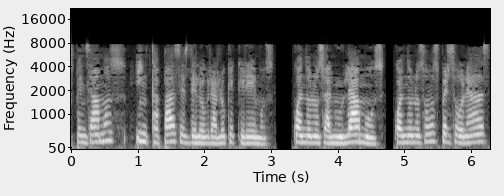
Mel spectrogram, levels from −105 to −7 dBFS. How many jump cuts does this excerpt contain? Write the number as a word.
zero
